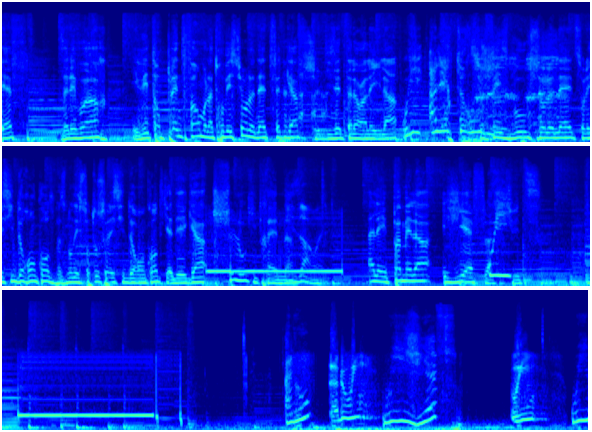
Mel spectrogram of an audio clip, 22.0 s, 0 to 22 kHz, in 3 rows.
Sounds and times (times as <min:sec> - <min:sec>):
Music: 0:00.0 - 0:20.4
Speech: 0:00.8 - 0:14.1.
